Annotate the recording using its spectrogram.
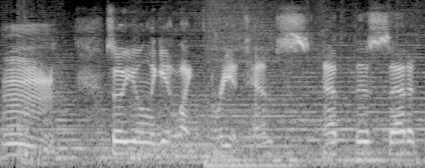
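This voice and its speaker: A man with a somewhat high, fairly even voice casually commentates his own gameplay as a channel host, unhurried and thinking out loud with relaxed restarts and fillers. Game music plays beneath his voice, and the audio quality is poor.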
